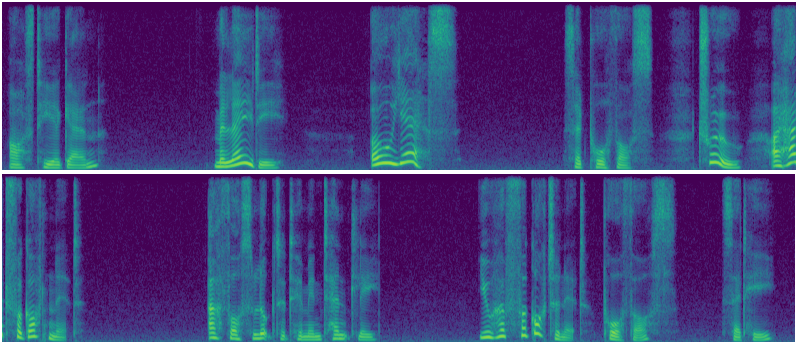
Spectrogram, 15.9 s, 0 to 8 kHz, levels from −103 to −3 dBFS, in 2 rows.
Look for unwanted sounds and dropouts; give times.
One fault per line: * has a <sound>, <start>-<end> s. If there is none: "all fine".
all fine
